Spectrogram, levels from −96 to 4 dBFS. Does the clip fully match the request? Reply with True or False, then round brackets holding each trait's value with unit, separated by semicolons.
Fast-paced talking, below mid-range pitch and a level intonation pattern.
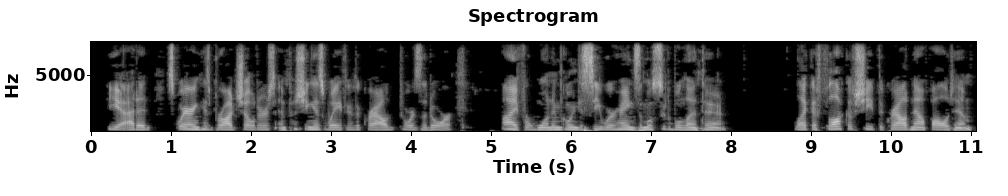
False (215 wpm; 175 Hz; 1.6 semitones)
